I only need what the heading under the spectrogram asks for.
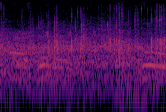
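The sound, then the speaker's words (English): An audience applauding: a steady, dense patter of many hands clapping at once, holding an even level throughout with no pauses and no clear talking over it. “Now, there's no reason for you ladies to applaud that.”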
